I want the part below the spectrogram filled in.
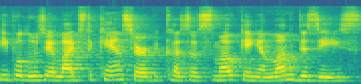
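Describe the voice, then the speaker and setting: A woman speaks at a moderate pace with a medium pitch. Her intonation is fairly even, and audible room echo surrounds her voice. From Argentina, Buenos Aires. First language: Spanish. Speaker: spoken word poet. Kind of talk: interview. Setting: studio.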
